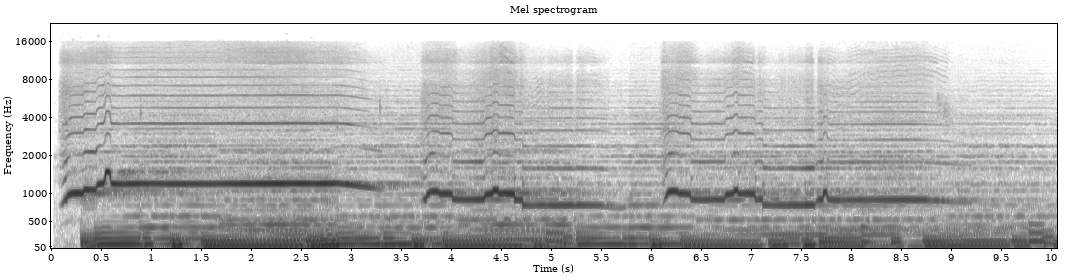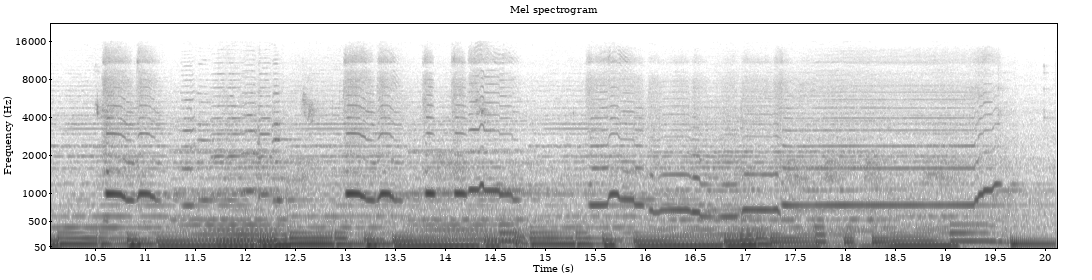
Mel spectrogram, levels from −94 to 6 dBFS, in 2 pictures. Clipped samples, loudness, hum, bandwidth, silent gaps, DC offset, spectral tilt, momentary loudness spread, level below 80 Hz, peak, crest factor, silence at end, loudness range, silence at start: under 0.1%; -23 LUFS; none; 14.5 kHz; none; under 0.1%; -6 dB/octave; 14 LU; -30 dBFS; -6 dBFS; 16 dB; 0 s; 11 LU; 0.1 s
